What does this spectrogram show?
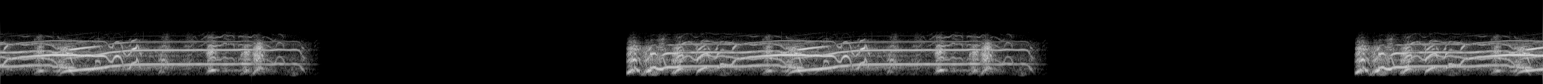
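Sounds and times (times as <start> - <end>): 
coyotes howling and yipping: 0.0 - 3.2, 6.3 - 10.4, 13.6 - 15.4.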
